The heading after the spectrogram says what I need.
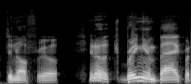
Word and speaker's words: D'Onofrio: Is that how you pronounce his name? Vincent D'Onofrio, yeah. D'Onofrio.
